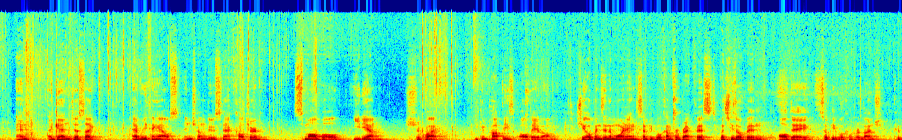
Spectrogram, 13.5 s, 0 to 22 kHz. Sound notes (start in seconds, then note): 5.0 foreign language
